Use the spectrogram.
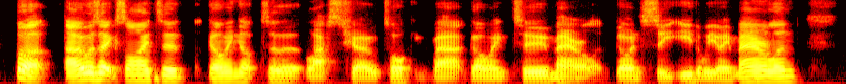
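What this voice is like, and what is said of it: Nasal, congested voice. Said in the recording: “if I sound a little nasally, I feel like I got a really bad cold right now ... It does make me sound more English though”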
